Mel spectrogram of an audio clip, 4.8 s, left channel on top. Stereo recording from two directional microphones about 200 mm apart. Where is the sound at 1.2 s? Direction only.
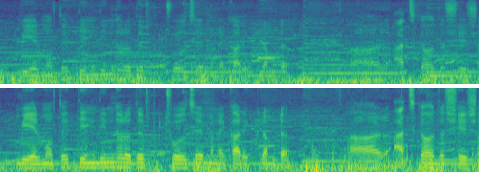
40° right (ahead or behind).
